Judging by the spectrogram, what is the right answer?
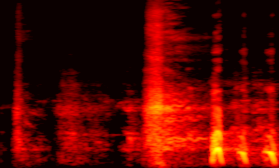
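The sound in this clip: A person out of breath, gasping for air: faint breathy pants, a longer rasping gasp, then three short, sharp gasps in quick succession at the end.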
